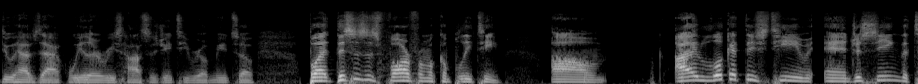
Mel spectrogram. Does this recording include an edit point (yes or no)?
no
